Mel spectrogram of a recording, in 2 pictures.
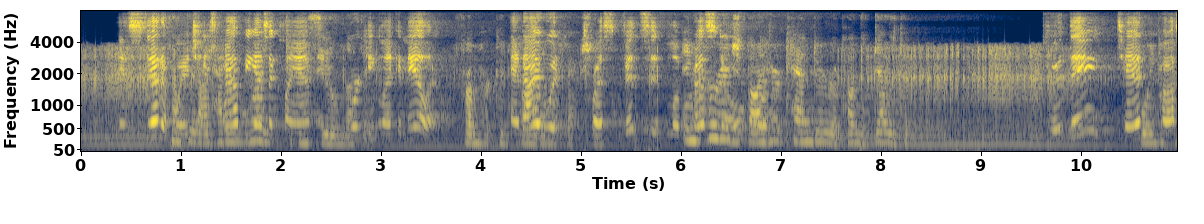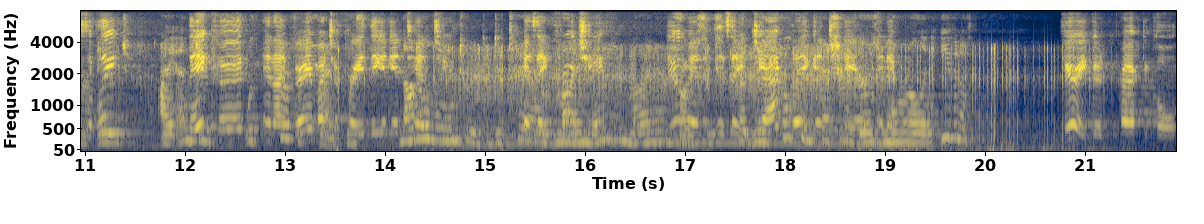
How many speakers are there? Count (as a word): two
